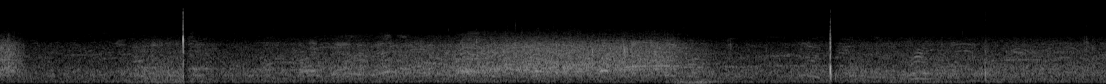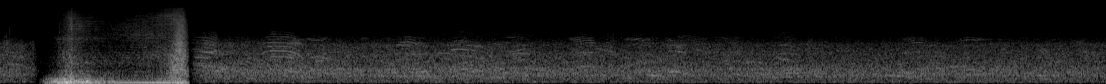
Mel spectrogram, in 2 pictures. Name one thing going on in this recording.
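A large stadium crowd murmurs steadily.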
